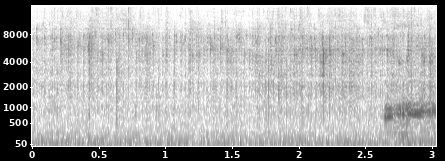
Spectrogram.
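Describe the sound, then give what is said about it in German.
Food sizzles steadily in a frying pan, a dense crackling hiss filling the whole clip, with a brief scrape or clink near the end and no voices. “reich mir doch mal was aus der Pfanne rüber.”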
